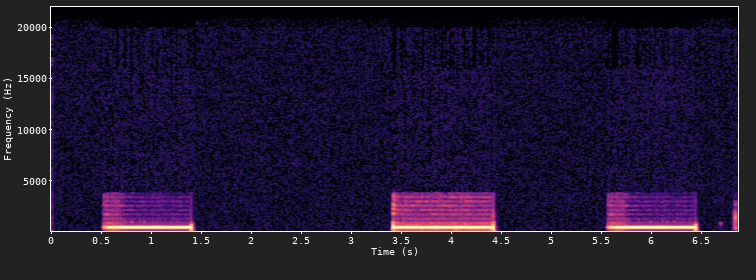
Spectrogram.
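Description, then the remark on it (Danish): A telephone ringback tone from an outgoing call to a project manager, an architect: three steady, clear beeps about a second long each, separated by longer pauses, with no voices. “Vi ringer til projektchef, arkitekt Jørgen Søndermark.”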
